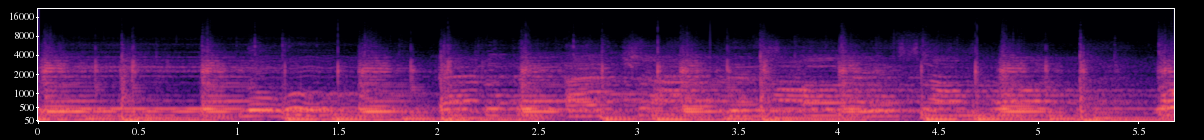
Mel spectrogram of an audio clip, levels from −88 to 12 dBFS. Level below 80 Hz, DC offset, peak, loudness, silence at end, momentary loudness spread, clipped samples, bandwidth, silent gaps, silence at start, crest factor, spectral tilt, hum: -32 dBFS; under 0.1%; -10 dBFS; -22 LUFS; 0 s; 3 LU; under 0.1%; 8.2 kHz; none; 0 s; 12 dB; -8 dB/octave; none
